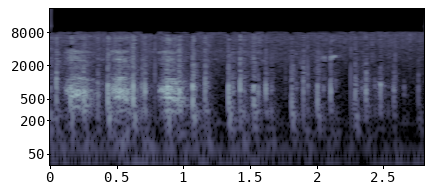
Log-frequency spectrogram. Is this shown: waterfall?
no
